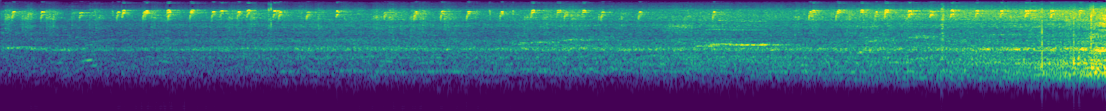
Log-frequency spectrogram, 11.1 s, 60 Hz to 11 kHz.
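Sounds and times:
faint high chirping: 0.0 - 10.7
outdoor background noise: 0.0 - 11.0.

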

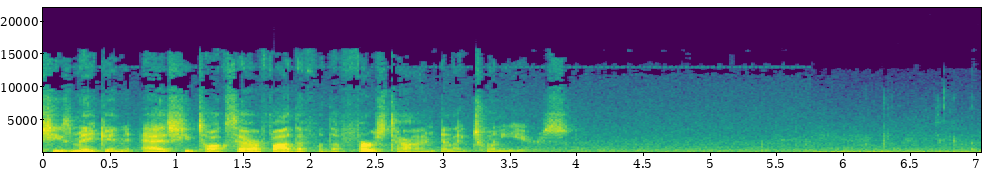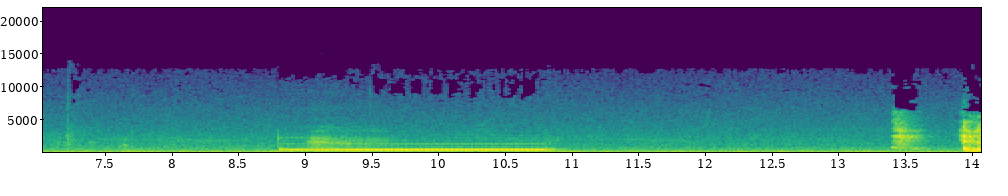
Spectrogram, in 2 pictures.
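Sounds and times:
phone ringback tone: 8.8 - 10.9.

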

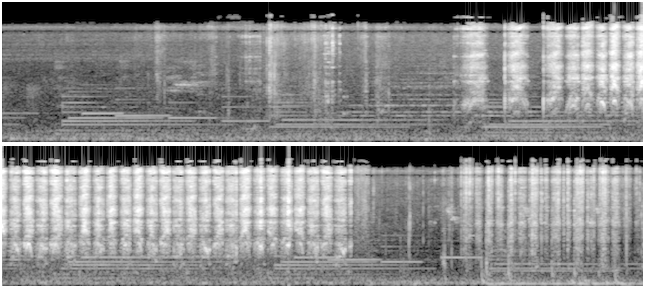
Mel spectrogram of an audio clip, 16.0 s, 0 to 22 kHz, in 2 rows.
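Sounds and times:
hand tool rasping strokes: 3.1 - 4.9, 5.6 - 12.8, 13.4 - 16.0.

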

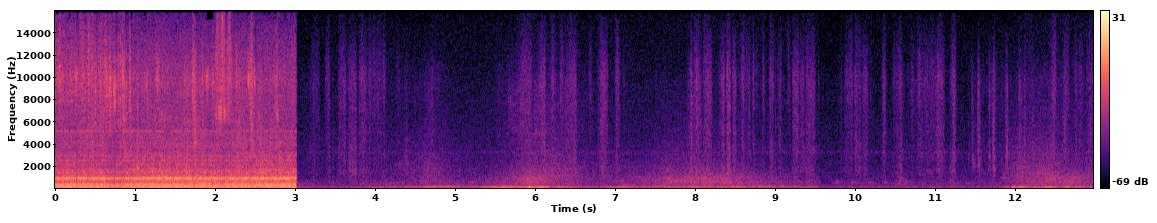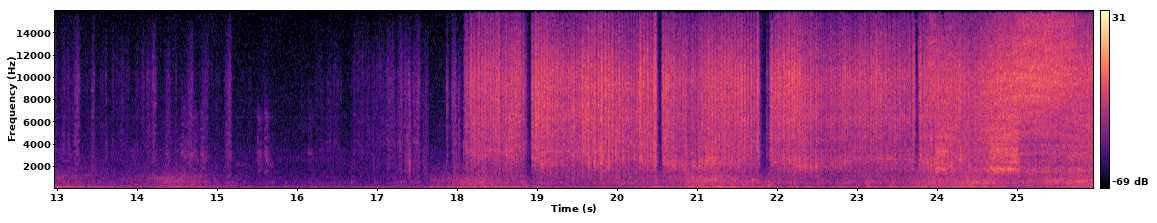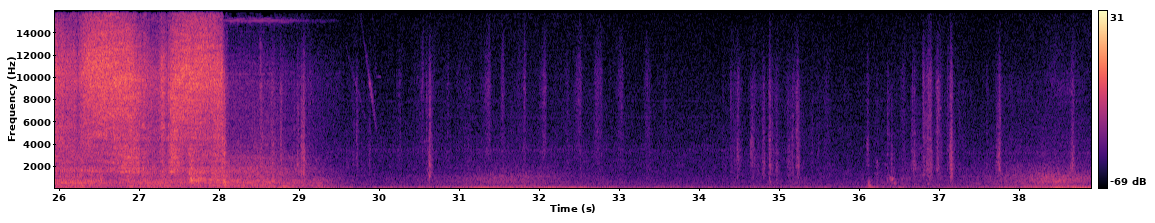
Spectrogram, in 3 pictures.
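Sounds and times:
rag rubbing spinning wood: 0.0 - 3.0, 18.0 - 29.0
loud friction hiss: 20.5 - 29.0.

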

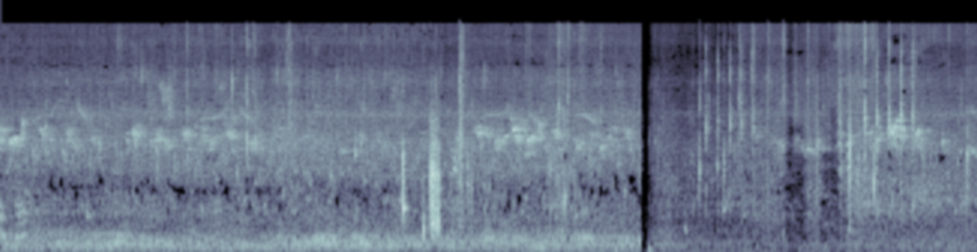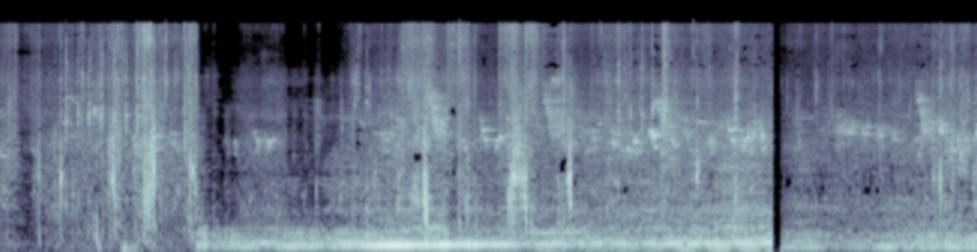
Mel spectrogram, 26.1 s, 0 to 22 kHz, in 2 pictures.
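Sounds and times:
creek water trickling: 0.0 - 26.0
splashes: 0.0 - 26.0
animal pattering and rustling: 9.4 - 15.7.

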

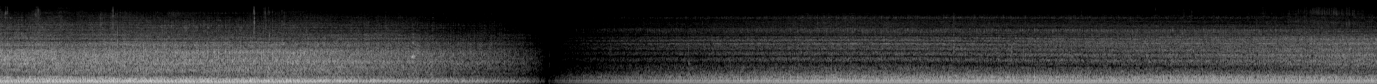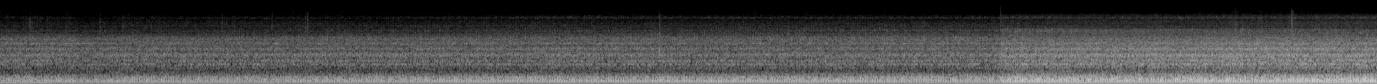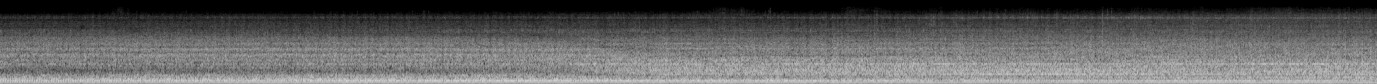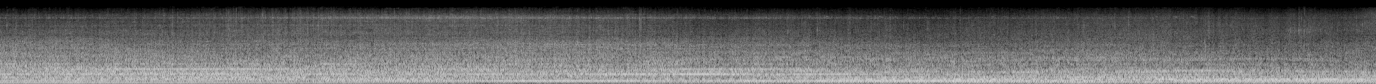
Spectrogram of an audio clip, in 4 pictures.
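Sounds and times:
tractor diesel engine under load: 0.0 - 55.0
rough rushing noise: 32.1 - 55.0.

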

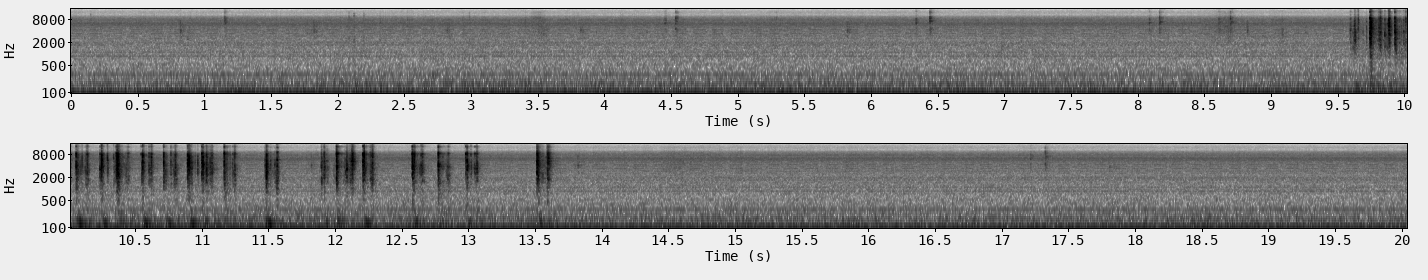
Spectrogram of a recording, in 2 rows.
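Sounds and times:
steady low hum: 0.0 - 20.0
typing on computer keyboard: 9.6 - 13.7.

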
